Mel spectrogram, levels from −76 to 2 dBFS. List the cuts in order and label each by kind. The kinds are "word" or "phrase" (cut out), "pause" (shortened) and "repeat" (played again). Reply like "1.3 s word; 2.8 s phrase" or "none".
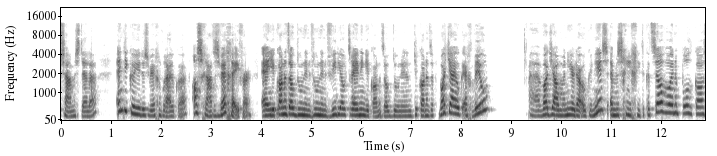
2.6 s pause; 3.9 s pause; 5.0 s repeat; 7.1 s word; 7.5 s pause; 8.2 s word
